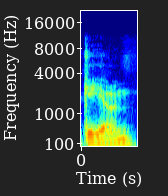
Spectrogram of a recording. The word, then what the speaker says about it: Guillaume: say one more thing, and I'm going to say your brother name we pronounce Jerome. Guillaume, yeah.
